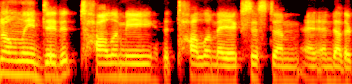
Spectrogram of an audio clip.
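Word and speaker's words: Ptolemy: on the Greeks uh tmy I know his name is PT but the p is silent tmy was an ancient Greek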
